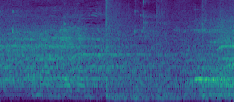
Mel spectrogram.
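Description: Crowd voices echoing in a gymnasium during a volleyball rally, with one sharp smack of the volleyball being hit about a second in.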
